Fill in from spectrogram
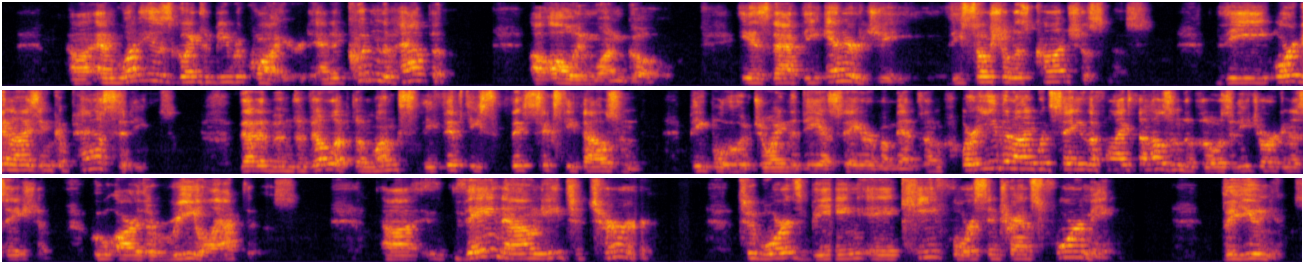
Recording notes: Recording of TWT and Verso's Zoom call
